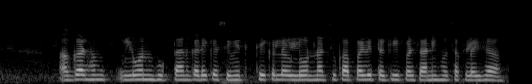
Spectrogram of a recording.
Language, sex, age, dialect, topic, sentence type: Magahi, female, 31-35, Western, banking, question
